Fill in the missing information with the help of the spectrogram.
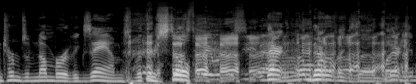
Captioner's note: laughs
